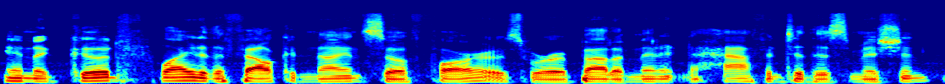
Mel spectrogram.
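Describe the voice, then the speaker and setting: A man's voice: low voice, fairly even intonation, a little fast. A man hosting a live stream, giving informative, orderly explanatory commentary.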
